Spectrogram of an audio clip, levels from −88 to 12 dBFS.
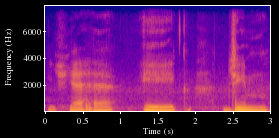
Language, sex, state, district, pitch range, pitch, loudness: Hindi, male, Haryana, Rohtak, 120-135 Hz, 125 Hz, -15 LUFS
